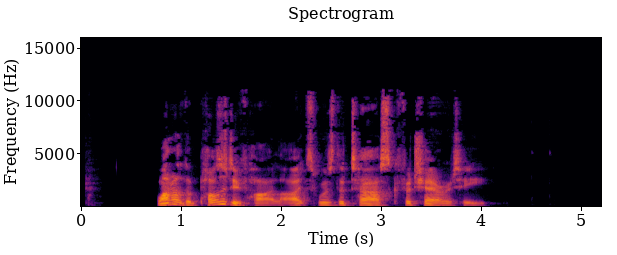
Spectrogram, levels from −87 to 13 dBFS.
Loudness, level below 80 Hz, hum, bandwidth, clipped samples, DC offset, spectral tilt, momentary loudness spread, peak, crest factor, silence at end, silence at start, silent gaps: -20 LUFS; -58 dBFS; none; 11.5 kHz; under 0.1%; under 0.1%; -4 dB/octave; 12 LU; -2 dBFS; 20 dB; 1.2 s; 0.75 s; none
